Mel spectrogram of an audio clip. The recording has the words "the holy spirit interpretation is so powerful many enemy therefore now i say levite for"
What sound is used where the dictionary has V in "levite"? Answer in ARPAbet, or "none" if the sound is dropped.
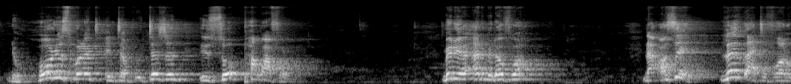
B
